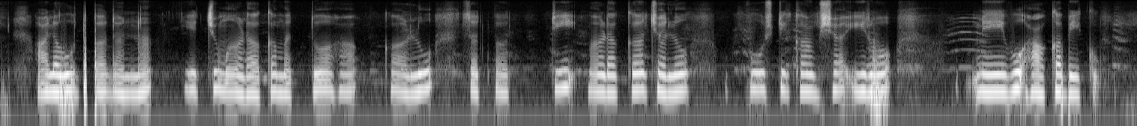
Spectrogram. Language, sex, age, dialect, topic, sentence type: Kannada, female, 18-24, Dharwad Kannada, agriculture, statement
